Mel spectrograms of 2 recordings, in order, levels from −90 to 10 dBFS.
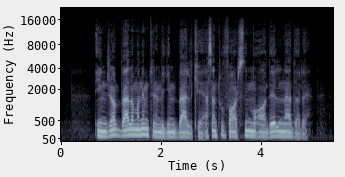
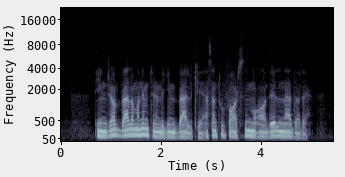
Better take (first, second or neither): first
